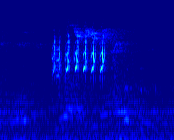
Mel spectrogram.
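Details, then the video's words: Flamboyan lure song for training cage birds: a single half-second burst of about six rapid, high, buzzy pulsed notes, then quiet. "PANCINGAN BURUNG FLAMBOYAN YANG GACOR"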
